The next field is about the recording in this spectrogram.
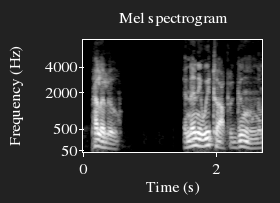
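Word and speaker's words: Peleliu: spelled P L E L I U and pronounced Pelu.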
